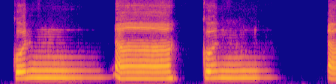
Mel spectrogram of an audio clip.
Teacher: نون پہ تشدید ہے، ڈبل نون ہے، اس لیے یہاں پہ غنہ ہوگا بڑا، دیر تک آواز ناک میں چھپے گی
